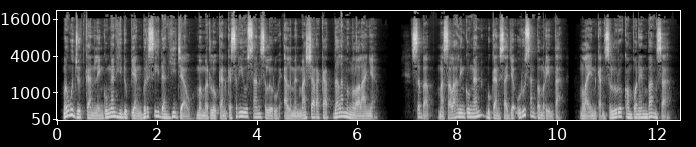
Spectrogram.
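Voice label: Indonesian, male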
